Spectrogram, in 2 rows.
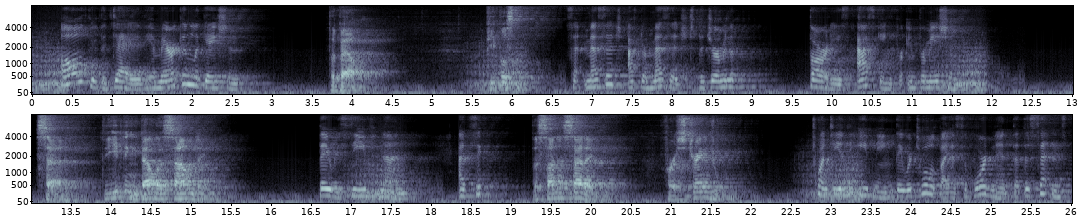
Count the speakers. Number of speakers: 2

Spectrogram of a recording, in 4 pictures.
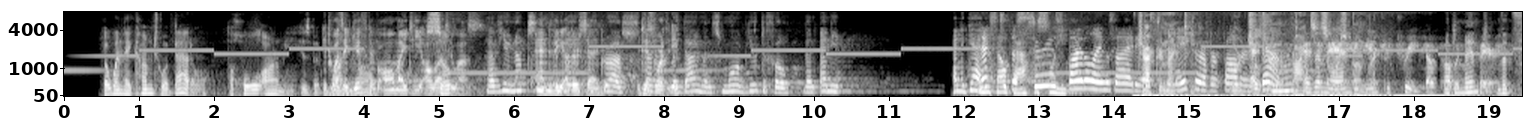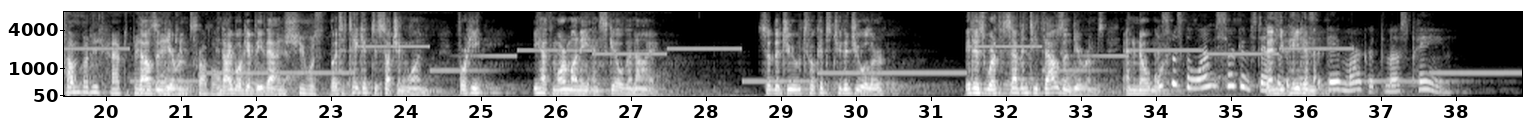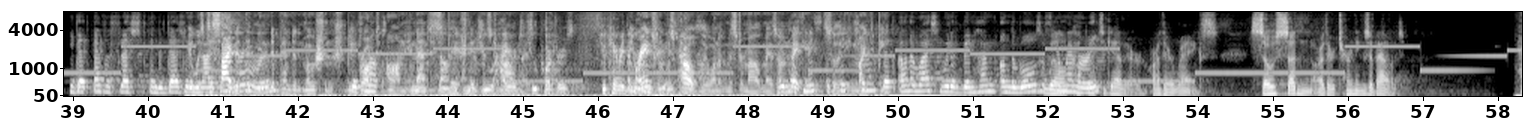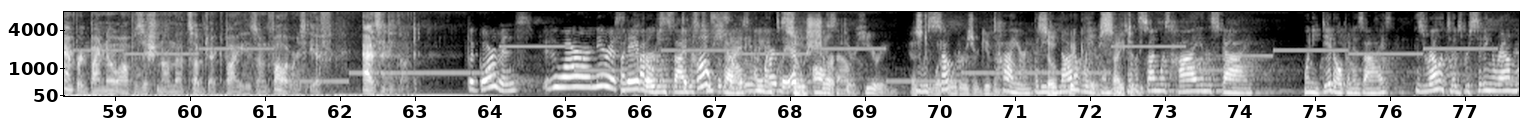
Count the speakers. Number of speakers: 8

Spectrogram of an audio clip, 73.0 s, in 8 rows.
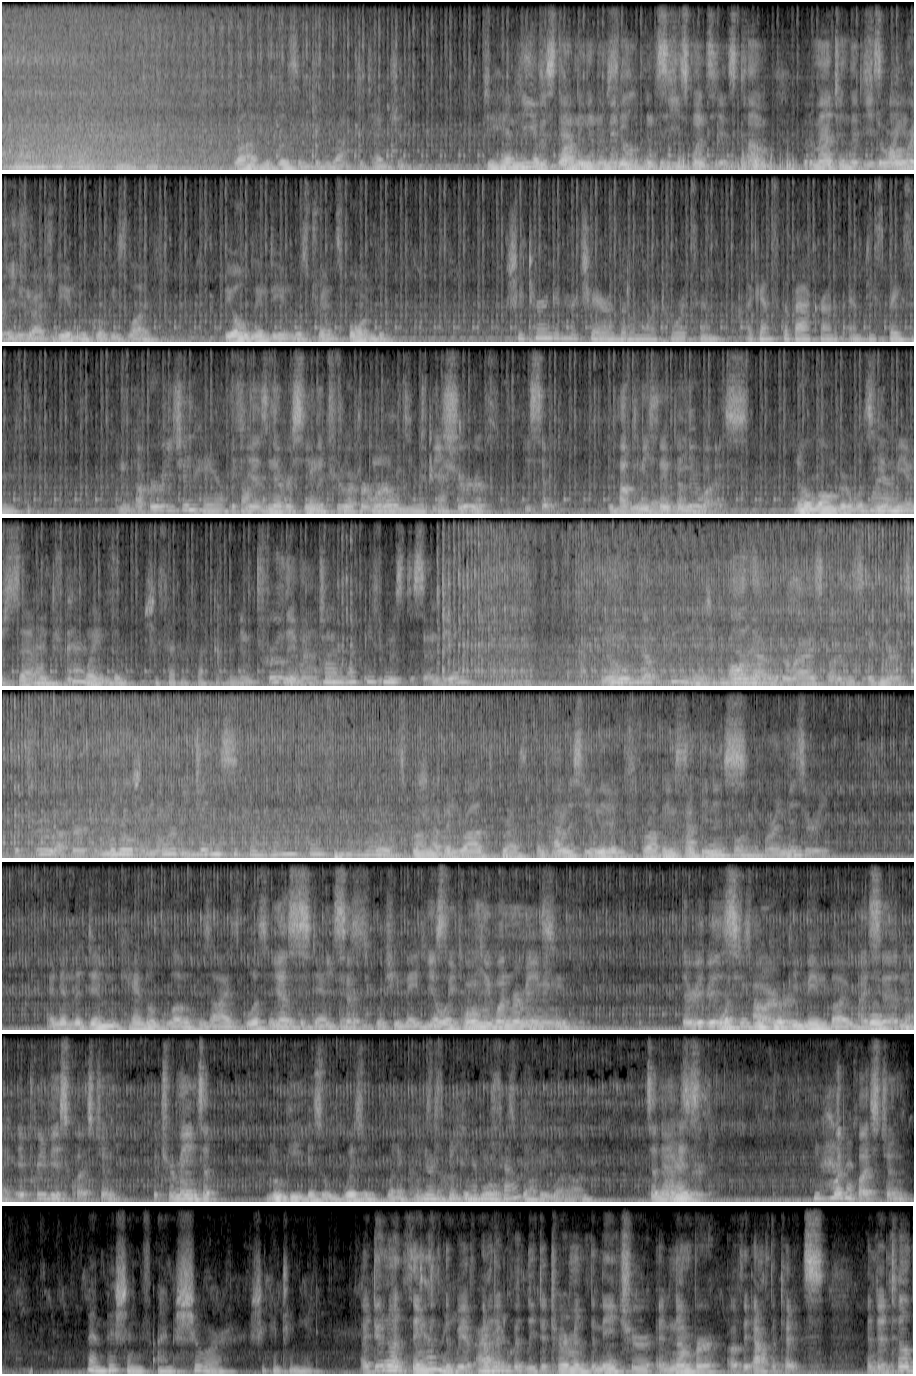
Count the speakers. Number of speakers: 3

